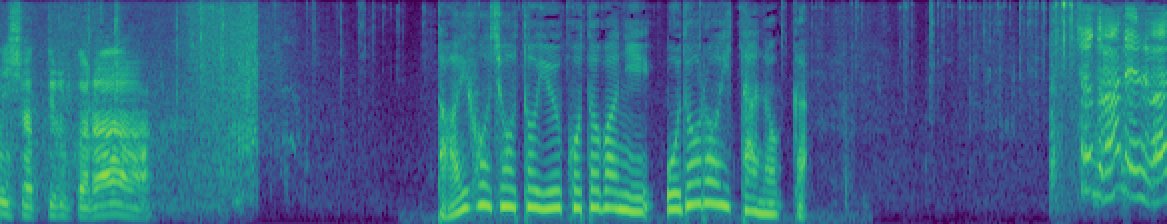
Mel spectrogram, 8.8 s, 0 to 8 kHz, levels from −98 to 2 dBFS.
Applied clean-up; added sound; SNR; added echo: none; none; none; none.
